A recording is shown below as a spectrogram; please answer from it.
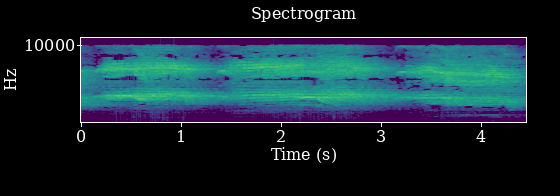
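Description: Bonobos squealing and shrieking at a very high pitch while they wrestle, a continuous shrill chorus that wavers in pitch throughout.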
